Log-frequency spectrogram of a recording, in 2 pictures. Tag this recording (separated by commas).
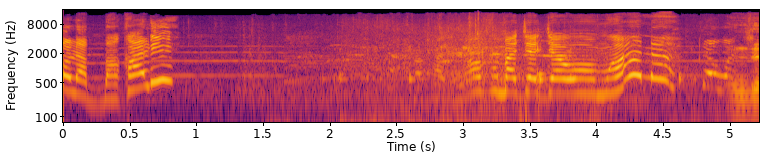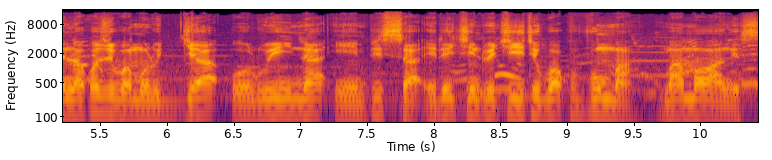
Music, outside, rural or natural, Speech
